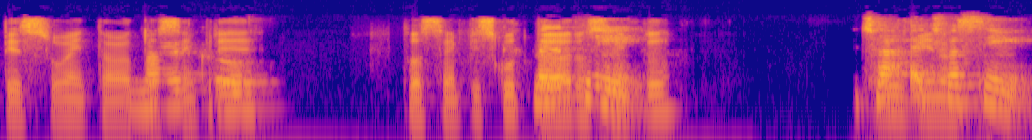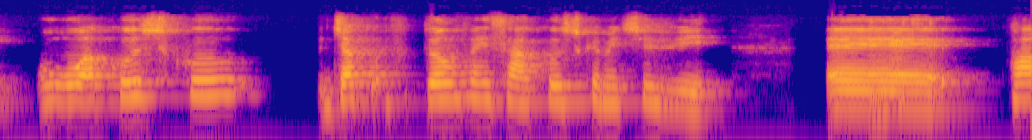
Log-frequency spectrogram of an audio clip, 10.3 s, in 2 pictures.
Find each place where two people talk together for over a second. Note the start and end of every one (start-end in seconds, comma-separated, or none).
none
